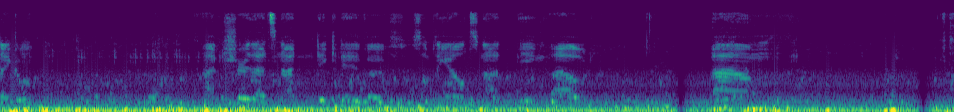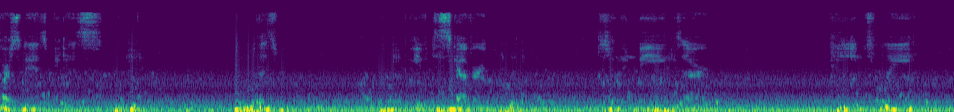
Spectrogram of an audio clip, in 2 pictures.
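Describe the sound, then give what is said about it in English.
A loud motorcycle engine rumbles steadily for the whole stretch, its deep growl swelling and dipping, with muffled voices surfacing now and then over the noise. “So anyway, really loud motorcycle.”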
